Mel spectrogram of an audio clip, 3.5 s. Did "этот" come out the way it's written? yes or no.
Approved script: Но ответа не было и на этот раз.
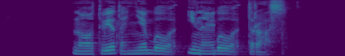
no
